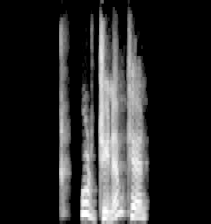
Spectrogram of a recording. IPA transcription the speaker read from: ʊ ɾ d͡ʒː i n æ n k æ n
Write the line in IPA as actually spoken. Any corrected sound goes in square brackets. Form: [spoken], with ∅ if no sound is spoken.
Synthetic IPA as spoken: ʊ ɾ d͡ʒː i n æ [m] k æ n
